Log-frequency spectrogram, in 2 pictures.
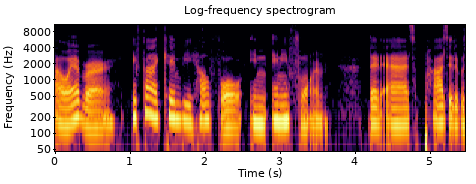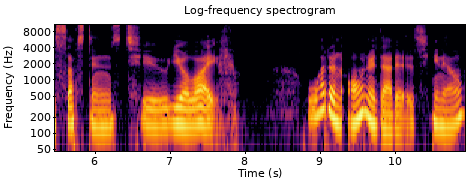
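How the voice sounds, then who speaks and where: Speech comes at a very slow pace in a non-native accent. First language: not English. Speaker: podcast host. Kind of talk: personal reflective monologue. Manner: hesitant, with filler ums.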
